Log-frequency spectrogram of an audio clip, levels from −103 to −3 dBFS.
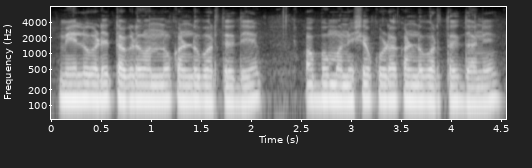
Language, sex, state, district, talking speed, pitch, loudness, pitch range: Kannada, male, Karnataka, Bidar, 145 wpm, 125 Hz, -17 LUFS, 120-130 Hz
